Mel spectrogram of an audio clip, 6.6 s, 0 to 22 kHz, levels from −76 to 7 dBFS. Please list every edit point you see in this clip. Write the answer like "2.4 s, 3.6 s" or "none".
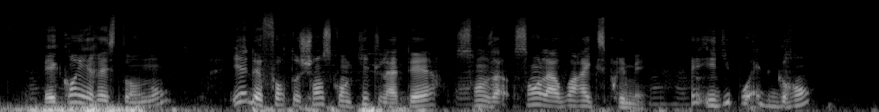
5.1 s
